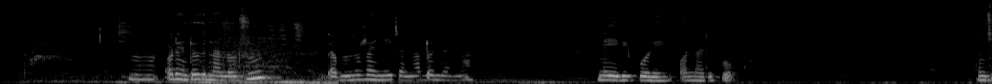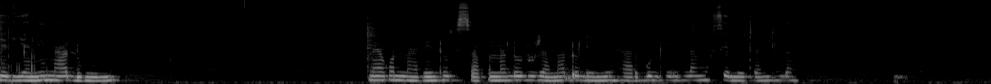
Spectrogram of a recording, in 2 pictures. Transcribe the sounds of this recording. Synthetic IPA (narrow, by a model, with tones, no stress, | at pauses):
ɔ˦ɾɛ˨nto˦ki˨na˨lo˨ɾu˦ɗa˨mu˨nɔ˦ɾa˦i˨ne˦ta˨na˦ɗɔ˦la˨na˦ | ne˦˨ɾi˦ko˨ɾe˨ɔ˦la˨ɾi˨kɔ˦kːɔ̥˨ | ɔ˦ɲd͡ʒe˨ɾi˨ja˨ni˦na˦ɗu˨mu˨ni˦ | na˦a˦kɔ˦na˨ɾɛ˨nto˦ki˨sa˨pu˨na˦lo˦ɾu˦ɾa˨na˦ɗɔ˦lɛ˨nɛ˦ɦa˨ɾbu˦ŋke˦i˦la˦ŋu˦se˨ne˨ta˨ni˦la˦ŋ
